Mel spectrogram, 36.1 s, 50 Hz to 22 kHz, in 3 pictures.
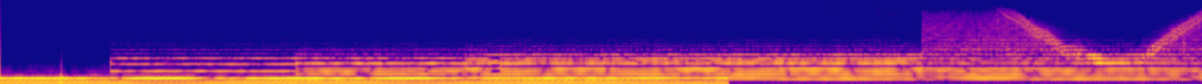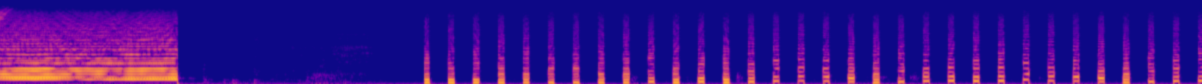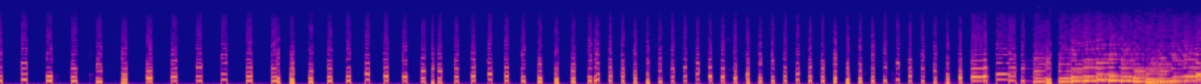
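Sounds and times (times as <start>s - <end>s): synthesizer arpeggio: 0.3s - 13.8s, 26.0s - 36.0s.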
